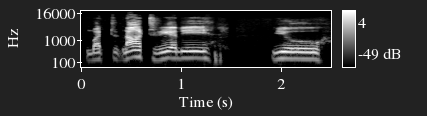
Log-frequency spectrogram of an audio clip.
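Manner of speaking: ordinary talk, nothing marked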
